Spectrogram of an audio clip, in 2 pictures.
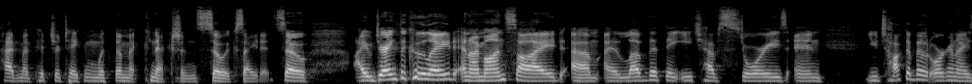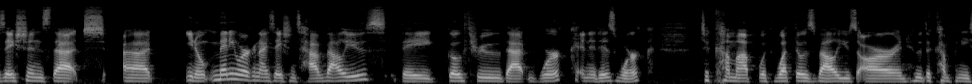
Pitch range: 145-175 Hz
